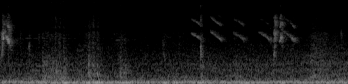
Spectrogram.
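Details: Sparrow calling in the morning; a quick series of sharp high chirps with falling slurs, clustered in the second half, over a steady low hum.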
